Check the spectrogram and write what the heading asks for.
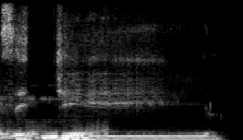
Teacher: সিজ্জিলের ক্ষেত্রে জিম যদিও কলকলা লেটার সাদ্দা থাকার কারণে কলকলা হচ্ছে না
